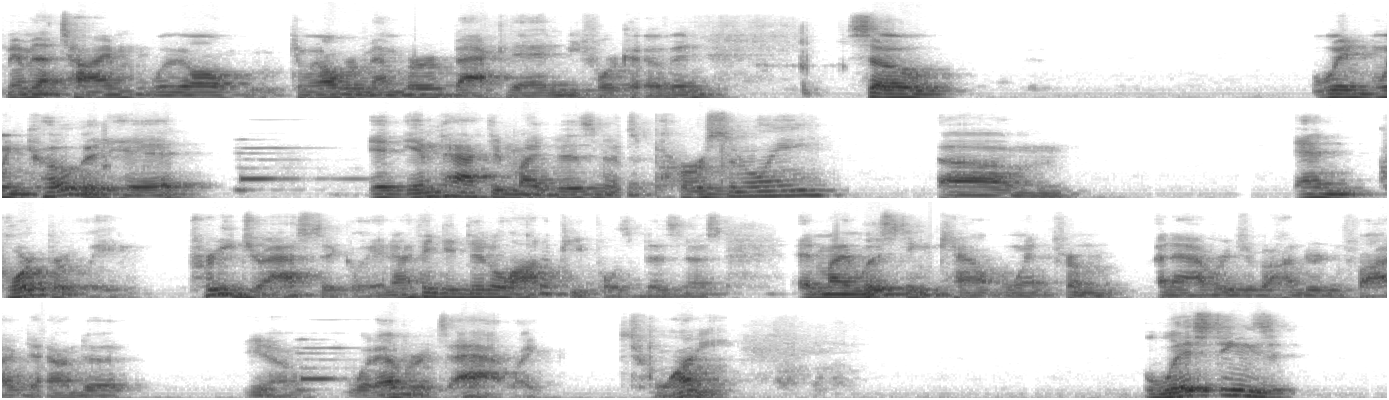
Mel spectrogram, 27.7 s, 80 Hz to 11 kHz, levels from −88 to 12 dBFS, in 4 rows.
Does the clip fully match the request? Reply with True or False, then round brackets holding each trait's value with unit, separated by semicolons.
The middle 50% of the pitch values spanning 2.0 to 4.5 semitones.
False (5.0 semitones)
